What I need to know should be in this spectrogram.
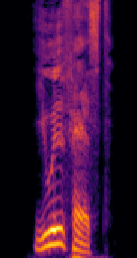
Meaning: Yule, Yulefest
- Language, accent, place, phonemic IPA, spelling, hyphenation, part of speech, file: German, Germany, Berlin, /ˈjuːlˌfɛst/, Julfest, Jul‧fest, noun, De-Julfest.ogg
